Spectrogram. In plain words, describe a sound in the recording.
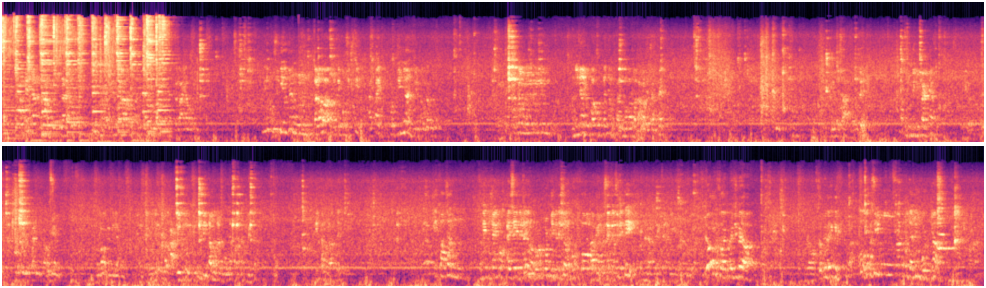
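Several men and women chat and laugh nearby.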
